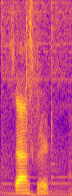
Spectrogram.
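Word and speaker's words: संस्कृतम्: Samskrutam is the actual word, but Samskruta they will call, and they made it Sanskrit, particularly English speaking people.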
